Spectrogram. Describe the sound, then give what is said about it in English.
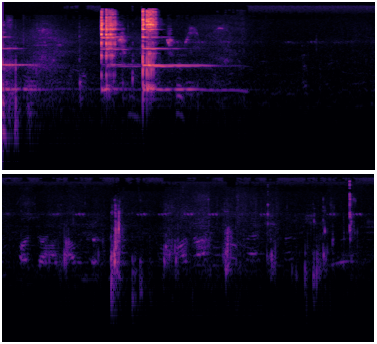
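Wine glasses of Secco clink together twice in a toast at a winery, each touch ringing out with a clear, sustained bright tone before fading; after a pause, soft voices murmur. “Okay. Cheers. Thank you very much. Chin chin. Chin chin.”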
